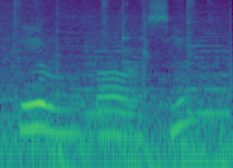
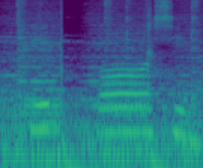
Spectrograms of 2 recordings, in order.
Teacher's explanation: ro sukun di sini bisa dibaca tafkhim atau tarqi yang disebut dengan ro jawazul wajahain, yaitu ro sukun setelahnya terdapat huruf isti'la, maka cara membacanya bisa ditafkhimkan atau ditarqikan, seperti qirtasin atau qirtasin.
